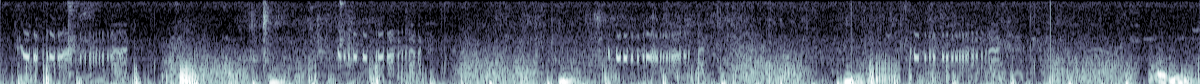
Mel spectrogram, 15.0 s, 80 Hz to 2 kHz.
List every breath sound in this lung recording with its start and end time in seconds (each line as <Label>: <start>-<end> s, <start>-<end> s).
Inhalation: 0.08-1.93 s, 4.13-5.55 s, 7.46-9.00 s, 10.43-13.00 s, 14.34-15.00 s
Exhalation: 1.91-4.12 s, 5.55-7.47 s, 8.99-10.44 s, 13.01-14.33 s
Wheeze: 2.15-2.54 s, 6.91-7.26 s
Stridor: 0.14-1.64 s, 4.12-5.25 s, 7.55-8.68 s, 11.42-12.55 s
Crackles: 8.99-10.44 s, 13.01-14.33 s, 14.34-15.00 s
